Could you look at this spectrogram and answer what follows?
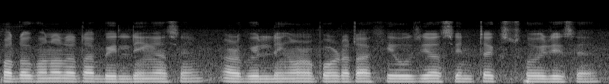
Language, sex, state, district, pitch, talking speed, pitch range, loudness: Assamese, male, Assam, Sonitpur, 135 Hz, 120 wpm, 130-140 Hz, -17 LUFS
